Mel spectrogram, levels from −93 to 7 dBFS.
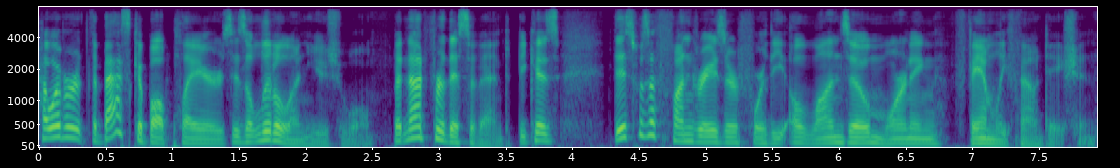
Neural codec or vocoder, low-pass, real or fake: codec, 44.1 kHz, 7.8 kbps, Pupu-Codec; 7.2 kHz; fake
